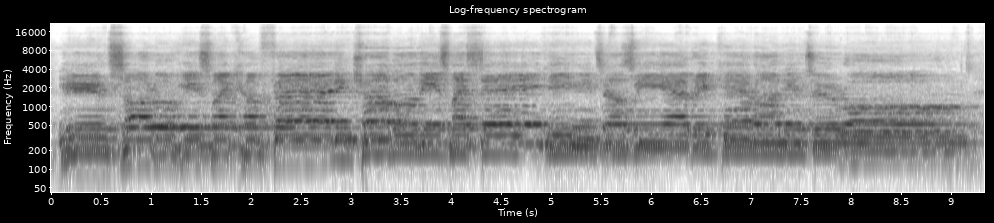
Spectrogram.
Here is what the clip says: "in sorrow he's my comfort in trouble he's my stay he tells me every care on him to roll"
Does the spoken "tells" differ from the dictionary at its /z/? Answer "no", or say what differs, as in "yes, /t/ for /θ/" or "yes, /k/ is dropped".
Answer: no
